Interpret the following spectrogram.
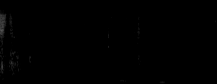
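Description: Near silence: room tone with a few faint, brief rustles of paper notes being handled at a lectern.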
